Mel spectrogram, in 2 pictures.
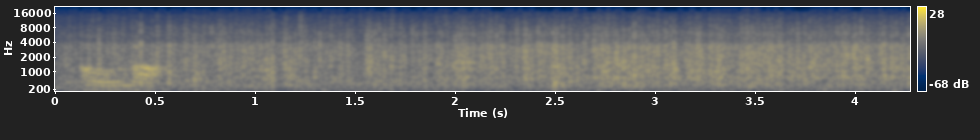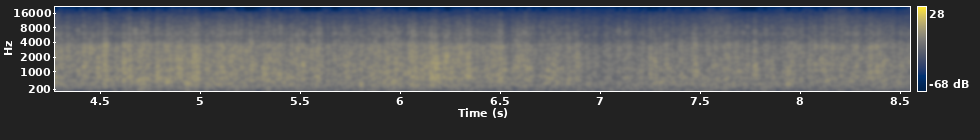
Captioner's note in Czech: Zní silný déšť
